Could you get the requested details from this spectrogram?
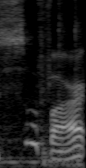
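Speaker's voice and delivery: slow delivery, voice cracking partway through. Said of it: "my voice cracked".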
